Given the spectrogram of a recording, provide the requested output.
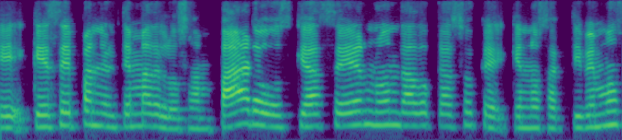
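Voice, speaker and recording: In a bright, sharp tone, a woman speaks at a fairly high pitch and moderate pace with ordinary pitch variation over a quiet background. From Mexico. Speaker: online show host. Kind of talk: interview. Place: home room. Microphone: video call.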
